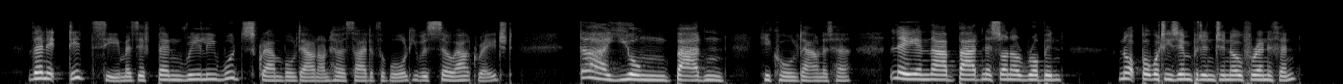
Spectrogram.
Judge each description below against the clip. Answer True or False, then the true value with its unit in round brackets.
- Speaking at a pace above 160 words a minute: True (190 wpm)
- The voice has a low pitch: False (210 Hz)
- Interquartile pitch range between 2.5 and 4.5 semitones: True (4.0 semitones)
